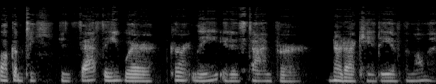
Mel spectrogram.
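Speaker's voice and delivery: very quiet, low, hushed ASMR public-radio voice. Host opening a show segment in a soft asmr npr voice. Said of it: "Miranda's A S M R N P R voice".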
